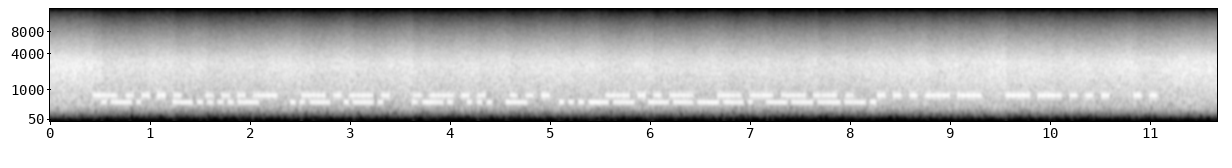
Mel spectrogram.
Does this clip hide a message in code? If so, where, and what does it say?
Yes: Morse code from 0.4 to 11.1 s, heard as two keyed tones, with radio static. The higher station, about 15 wpm, 760 Hz: 6VCLS X937I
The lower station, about 24 wpm, 500 Hz: R - UR RST 399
